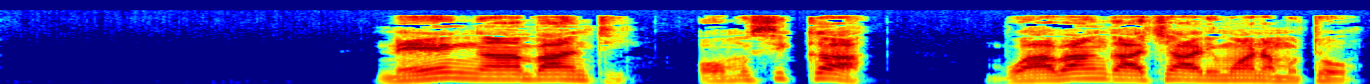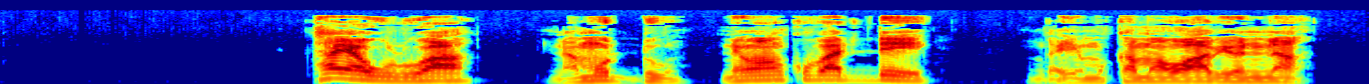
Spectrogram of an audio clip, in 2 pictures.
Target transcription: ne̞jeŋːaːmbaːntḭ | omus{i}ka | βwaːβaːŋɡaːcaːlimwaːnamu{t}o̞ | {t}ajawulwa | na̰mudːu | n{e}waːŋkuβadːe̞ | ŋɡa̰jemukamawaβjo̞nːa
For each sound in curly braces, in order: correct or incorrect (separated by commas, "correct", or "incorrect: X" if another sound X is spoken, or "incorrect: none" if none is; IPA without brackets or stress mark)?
correct, correct, correct, correct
